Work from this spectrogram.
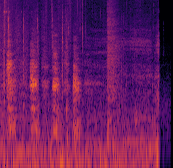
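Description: A pet dog named Stella pants in quick, steady breaths out in the hot, windy Arizona desert, close by with no talking, before the sound cuts off near the end.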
